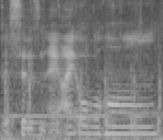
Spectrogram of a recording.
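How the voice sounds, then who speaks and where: Rambling male gamer, higher-pitched than middle. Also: steady tone, moderate pace, over music. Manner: rambling, thinking aloud. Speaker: gaming video maker. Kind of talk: casual game playtest commentary. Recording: game noise behind the voice. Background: video game ambience.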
